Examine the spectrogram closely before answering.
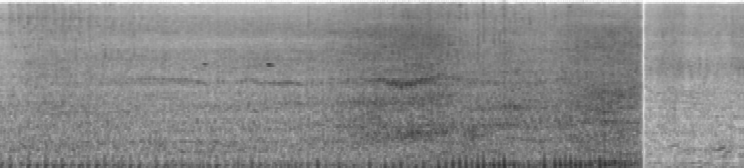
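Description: Motorcycle engines hum as motorbikes ride past close by.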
